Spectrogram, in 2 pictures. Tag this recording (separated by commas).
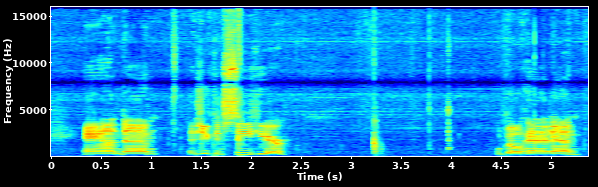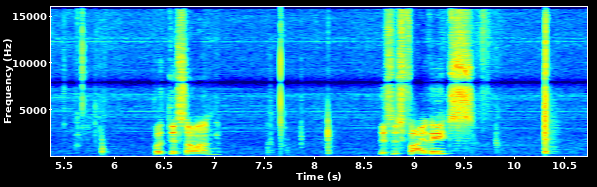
inside a small room, Speech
